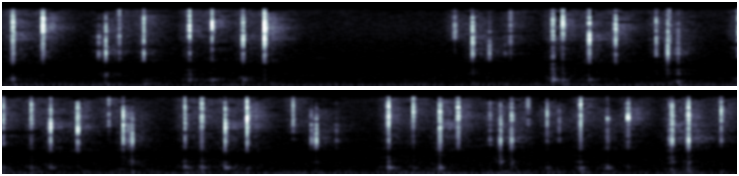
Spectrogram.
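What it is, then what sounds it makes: Chrome face roller. Long fingernails tap the handle and ridged rollers of a chrome-finished face roller held in the hands. The result is a rapid, irregular run of crisp, bright clicks with almost no ring, broken by a short pause near the one-second mark.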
